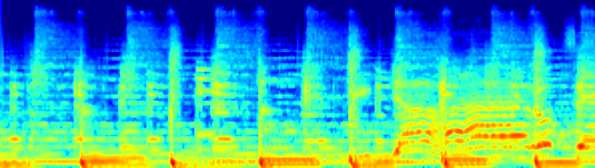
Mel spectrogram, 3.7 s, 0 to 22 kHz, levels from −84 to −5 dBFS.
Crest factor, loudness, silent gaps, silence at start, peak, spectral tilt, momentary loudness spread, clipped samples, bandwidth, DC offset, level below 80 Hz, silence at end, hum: 18 dB; -22 LUFS; none; 0 s; -4 dBFS; -6 dB/octave; 6 LU; under 0.1%; 18 kHz; under 0.1%; -36 dBFS; 0 s; none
